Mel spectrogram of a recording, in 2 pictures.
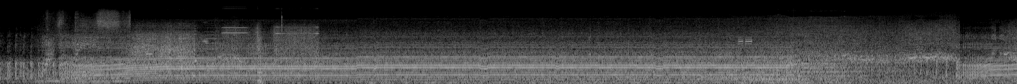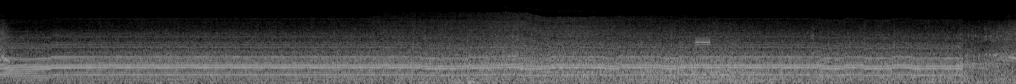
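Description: A scooter engine buzzes steadily, revving up and easing off.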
